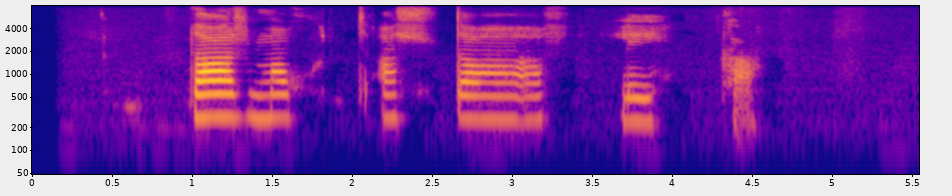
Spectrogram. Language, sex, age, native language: Icelandic, male, 8, Icelandic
